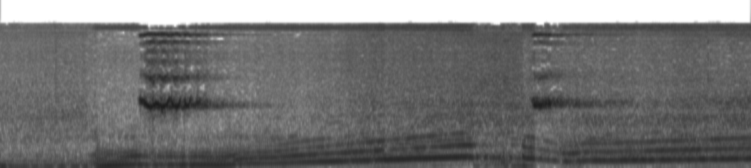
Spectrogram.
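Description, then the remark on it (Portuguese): A BMW car engine revs up hard and climbs in pitch, with a brief tire squeal as it launches during a test drive. A quick gear change follows, then the engine keeps pulling loudly. “Chevette tem que pisar muito. Esse aqui eu fui pisar, você viu o que aconteceu, né?”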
